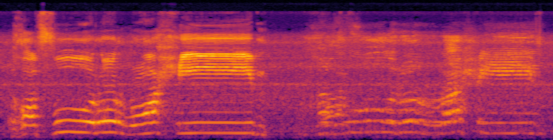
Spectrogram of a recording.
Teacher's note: غفیم نہیں پڑھنا، ناک میں آواز نہیں جائے گی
